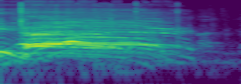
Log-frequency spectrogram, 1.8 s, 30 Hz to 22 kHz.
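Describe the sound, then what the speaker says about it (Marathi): A crowd at a night cricket match lets out one short, loud collective shout of cheering that rises sharply and fades within about a second and a half. "यश 11 संघासाठी जोरदार टाळ्या झाल्या पाहिजे"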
